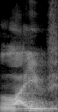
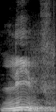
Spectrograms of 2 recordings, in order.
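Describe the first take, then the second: First: The vowel is an eye sound. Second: The vowel is a long ee sound. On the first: It means broadcast in real time. "সরাসরি প্রচারের ক্ষেত্রে উচ্চারণটা হবে লাইভ লয়াকার হস্যই ভ" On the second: It means to reside somewhere. "বাস করার ক্ষেত্রে উচ্চারণটা হবে লিভ লয় দীর্ঘি ভ"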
